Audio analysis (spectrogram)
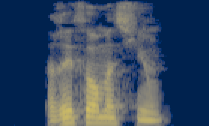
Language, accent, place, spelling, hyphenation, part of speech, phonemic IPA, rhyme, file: French, France, Lyon, réformation, ré‧form‧a‧tion, noun, /ʁe.fɔʁ.ma.sjɔ̃/, -jɔ̃, LL-Q150 (fra)-réformation.wav
- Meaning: 1. reformation 2. Reformation (religious movement initiated by Martin Luther to reform the Roman Catholic Church)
